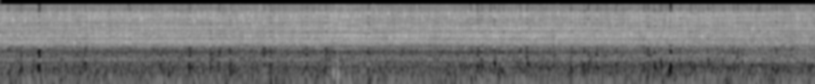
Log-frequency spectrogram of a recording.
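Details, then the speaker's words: Toilet after a complete fill valve replacement and reinstalled supply line, water turned back on: steady hiss and rush of water filling the tank, no dripping or spraying or leaks; normal refill. "all right we're ready to turn on the water again obviously we're going to be looking for leaks i don't feel any with my hand we're gonna let the tank completely fill up"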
